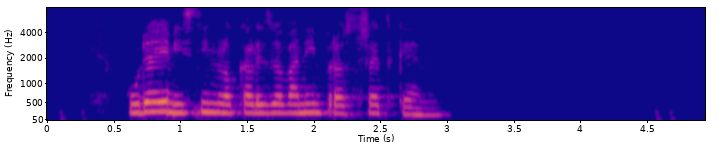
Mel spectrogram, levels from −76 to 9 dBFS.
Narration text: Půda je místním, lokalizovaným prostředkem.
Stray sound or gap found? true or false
false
